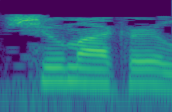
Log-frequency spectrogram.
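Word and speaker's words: Shoemaker: and look up pictures of comet Schumacher Levy 9. And so that's spelled Shu, just like Shu, S-H-O-E. Macker, M-A-C-K-E-R, that's Sir Gene Schumacher.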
